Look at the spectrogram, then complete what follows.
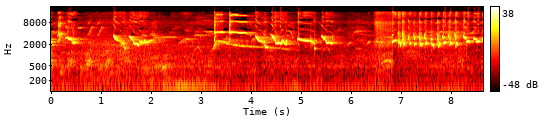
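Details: Oriental magpie-robin singing, a prospect bird from a Kisaran dealer: separate slurred, up-and-down whistled phrases, then a dense, scratchy burst of rapid notes at the end.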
